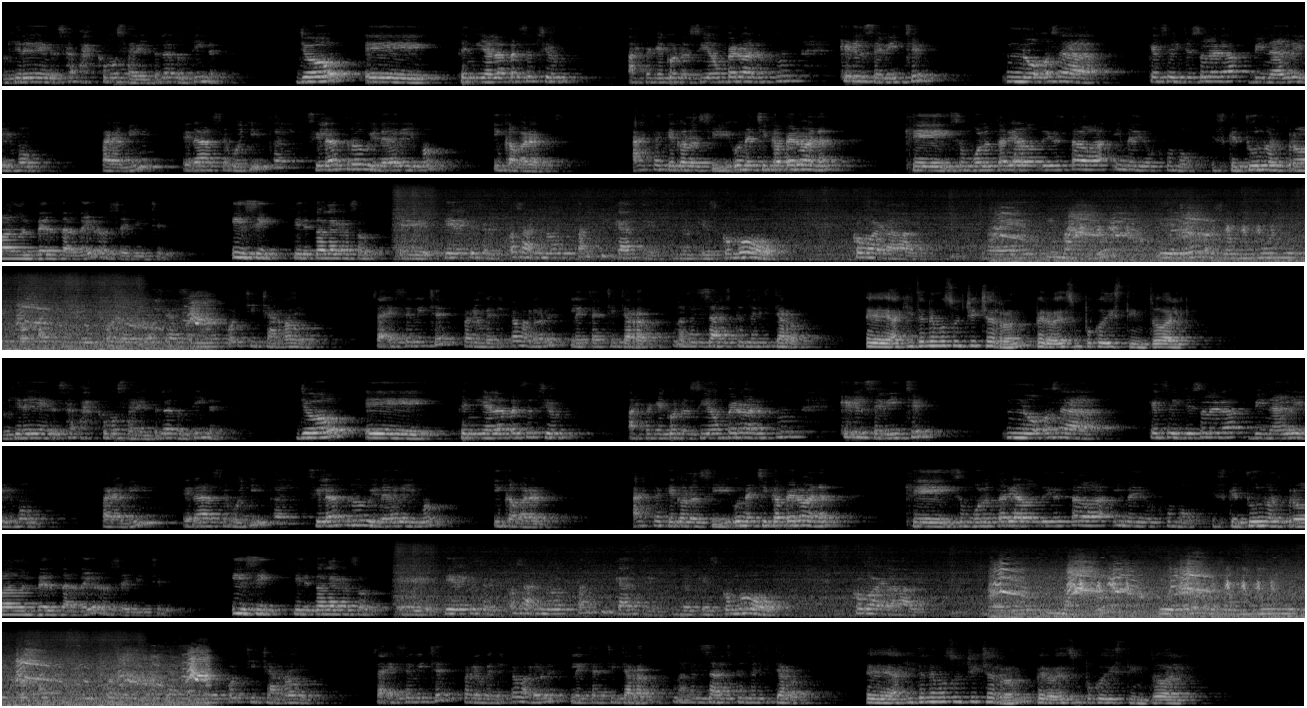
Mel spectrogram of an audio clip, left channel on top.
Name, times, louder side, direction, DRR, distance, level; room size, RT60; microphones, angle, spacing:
voice 1, 0.0-2.1 2.9-4.3 4.6-5.7 6.3-9.3 10.0-11.0 11.5-13.4 14.0-14.5 14.8-17.4 17.9-18.5 19.3-21.3 22.1-27.5 28.4-33.8 34.6-35.3 35.8-37.2 37.6-42.2 42.8-47.1, equal, 30° left, -2 dB, 1.7 m, -33 dB
sound 1, 29.9-40.5, left 1 dB, 60° left, 3.7 m, -43 dB
sound 2, 35.9-41.2, right 7 dB, 85° right, 0.6 m, -28 dB
voice 2, 47.7-51.0, left 3 dB, 75° left, 4 dB, 0.7 m, -30 dB
8.9 x 3.8 x 6.5 m, 0.77 s
head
